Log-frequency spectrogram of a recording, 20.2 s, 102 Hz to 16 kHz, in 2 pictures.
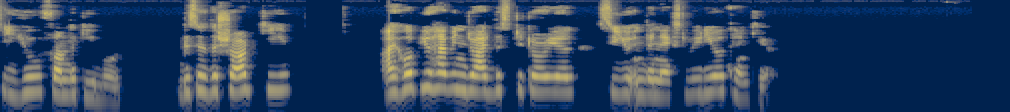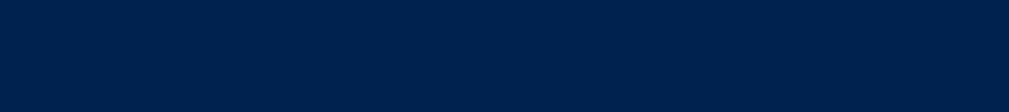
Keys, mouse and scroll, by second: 0.0-0.5 typing, 0.7 click, 2.9 space.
